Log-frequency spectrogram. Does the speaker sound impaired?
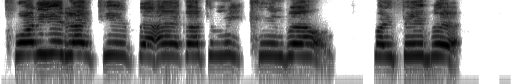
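Yes: cerebral palsy; oxygen loss during emergency birth, Albany Medical Center, 2 pounds, diagnosed age 2, wheelchair from 4; 28 years old, about 26 years since diagnosis; some speech difficulty from oxygen loss.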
